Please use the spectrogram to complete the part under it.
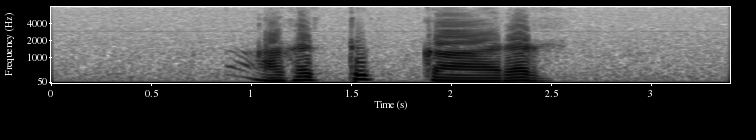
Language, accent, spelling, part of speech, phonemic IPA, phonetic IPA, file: Tamil, India, அகத்துக்காரர், noun, /ɐɡɐt̪ːʊkːɑːɾɐɾ/, [ɐɡɐt̪ːʊkːäːɾɐɾ], Ta-அகத்துக்காரர்.ogg
- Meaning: husband (as the owner of the house)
